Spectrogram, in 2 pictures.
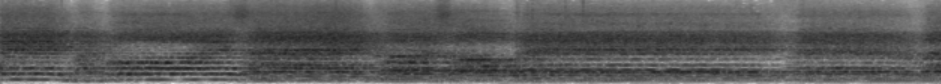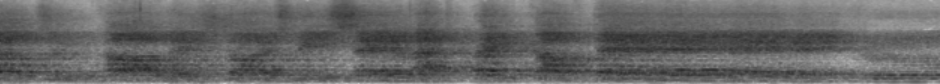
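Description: Choir singing slow music in long held notes, with short breaks between phrases.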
